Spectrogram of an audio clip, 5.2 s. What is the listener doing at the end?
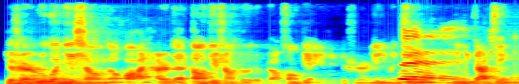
taking over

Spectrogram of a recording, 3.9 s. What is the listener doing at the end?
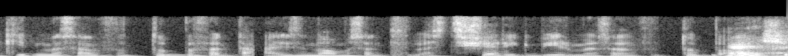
taking over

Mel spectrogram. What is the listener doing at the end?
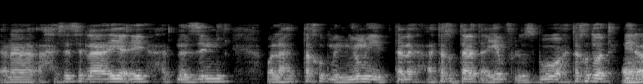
listening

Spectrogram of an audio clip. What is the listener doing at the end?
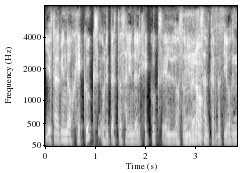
taking over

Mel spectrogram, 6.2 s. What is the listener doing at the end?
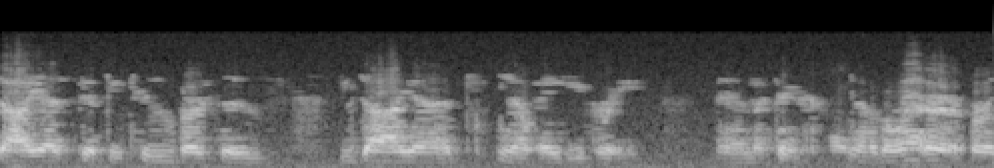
listening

